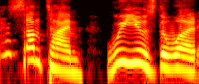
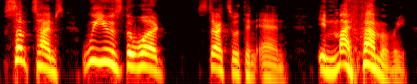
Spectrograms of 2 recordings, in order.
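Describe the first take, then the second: First: Higher imitation of a grandmother's broken English. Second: Higher imitation of a grandmother's broken English, repeated. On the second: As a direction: repeat her broken English line, pitched up. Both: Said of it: "in her broken English".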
